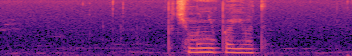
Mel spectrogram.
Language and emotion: Russian, neutral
